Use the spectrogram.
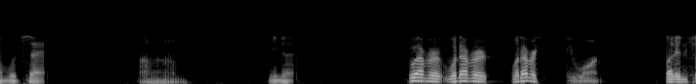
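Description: Across the whole clip the speech sounds muffled and hoarse, with smeared consonants and nothing above 4 kHz. This is heavy G.723.1 codec damage, which fits its 6.3 kbit/s mode, where 30 ms frames and a slowly updated voice model blur detail. At 0.39 to 0.50 s and 2.88 to 3.00 s, about 90 ms of sound is lost; the last sound is stretched into a fading tone or noise and then muted on the third lost frame. Just after "whoever whatever whatever", from 5.39 to 5.89 s, about 270 ms is lost, and the sound is muted from the third lost frame onward. Each is VoIP packet loss concealed by the speech codec: the decoder stretched its last pitch and filter while lowering the gain, and the voice stays weak briefly after the packets return.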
